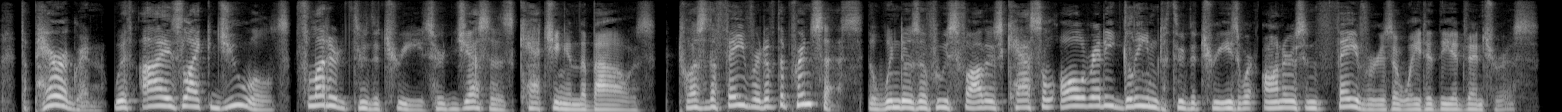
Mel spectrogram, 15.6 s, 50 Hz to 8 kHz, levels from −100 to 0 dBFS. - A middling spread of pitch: No, wide, 6.2 semitones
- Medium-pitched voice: Yes, medium, 165 Hz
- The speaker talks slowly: No, average, 155 wpm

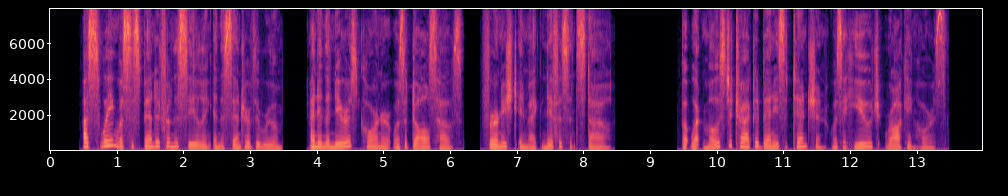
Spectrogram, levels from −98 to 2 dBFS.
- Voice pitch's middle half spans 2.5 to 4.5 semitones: Yes, average, 3.1 semitones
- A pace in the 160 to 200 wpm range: Yes, average, 165 wpm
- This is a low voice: No, high, 200 Hz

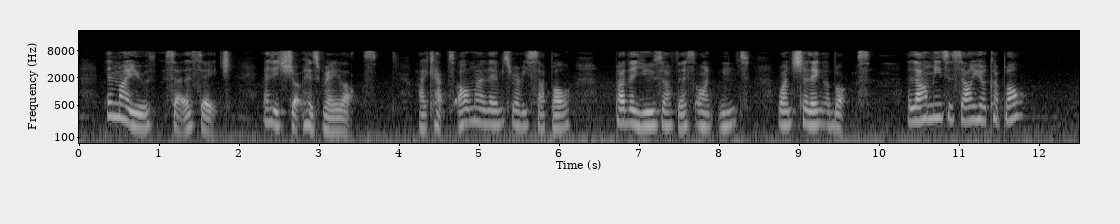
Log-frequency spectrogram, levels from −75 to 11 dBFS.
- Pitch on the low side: No, high, 190 Hz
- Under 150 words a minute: No, average, 175 wpm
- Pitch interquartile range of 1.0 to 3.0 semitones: No, average, 4.6 semitones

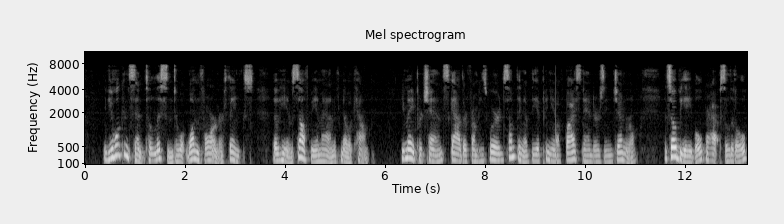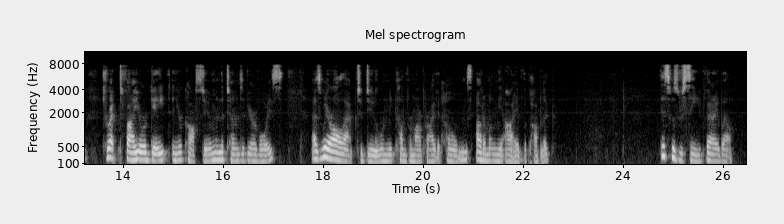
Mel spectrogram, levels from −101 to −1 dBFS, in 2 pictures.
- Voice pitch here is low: No, medium, 150 Hz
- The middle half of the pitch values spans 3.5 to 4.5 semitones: Yes, average, 4.0 semitones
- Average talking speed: Yes, average, 185 wpm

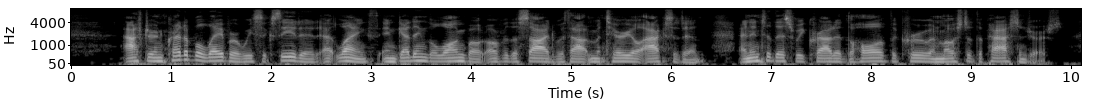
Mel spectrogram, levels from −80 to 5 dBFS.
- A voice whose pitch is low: Yes, low, 130 Hz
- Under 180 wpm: No, average, 195 wpm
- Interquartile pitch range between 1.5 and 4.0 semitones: Yes, narrow, 2.6 semitones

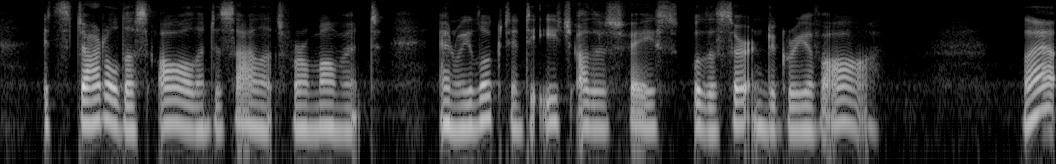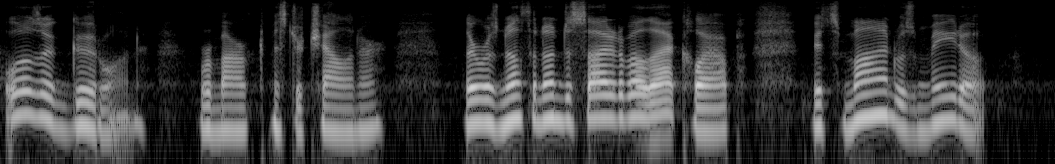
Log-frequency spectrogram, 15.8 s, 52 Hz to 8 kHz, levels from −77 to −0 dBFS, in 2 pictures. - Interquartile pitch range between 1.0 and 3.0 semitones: No, average, 3.7 semitones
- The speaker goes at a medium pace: Yes, average, 160 wpm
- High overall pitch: No, medium, 165 Hz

